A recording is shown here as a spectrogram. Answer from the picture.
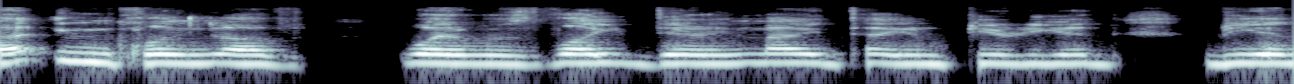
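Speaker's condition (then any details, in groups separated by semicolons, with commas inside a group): Cerebral palsy; speech impairment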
